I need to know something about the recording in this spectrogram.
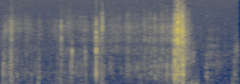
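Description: Paper and plastic wrapping crinkling and rustling as it is handled, with a short, louder rustle near the end.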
